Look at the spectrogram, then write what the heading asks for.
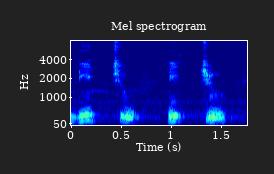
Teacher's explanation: kata you ini diubah menjadi cu karena bunyi dari did ini ketika digabung dengan you. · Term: assimilation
